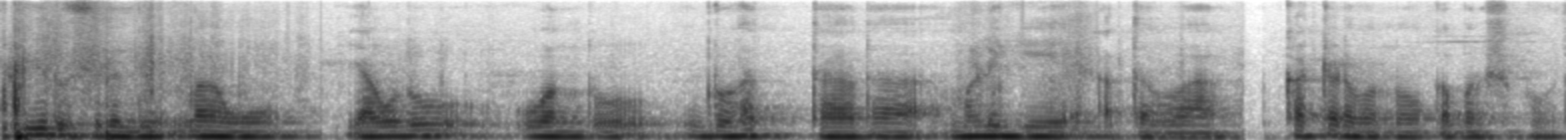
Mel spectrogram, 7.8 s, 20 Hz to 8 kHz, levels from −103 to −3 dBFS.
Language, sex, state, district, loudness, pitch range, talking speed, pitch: Kannada, male, Karnataka, Shimoga, -22 LUFS, 100-110 Hz, 75 wpm, 105 Hz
